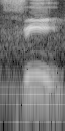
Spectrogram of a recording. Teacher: پھر فا میں کھڑا زبر، اسے بھی 1 سیکنڈ یا 2 سیکنڈ کھینچیں گے. فی العقد، فا کے بعد یا ہے حروف مدہ لہٰذا اسے بھی کھینچیں گے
